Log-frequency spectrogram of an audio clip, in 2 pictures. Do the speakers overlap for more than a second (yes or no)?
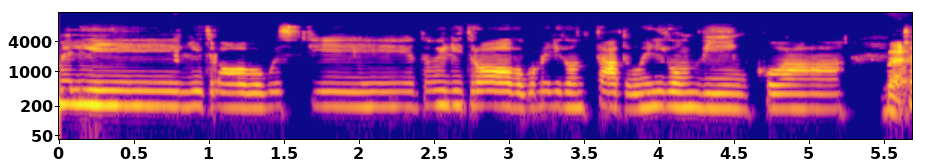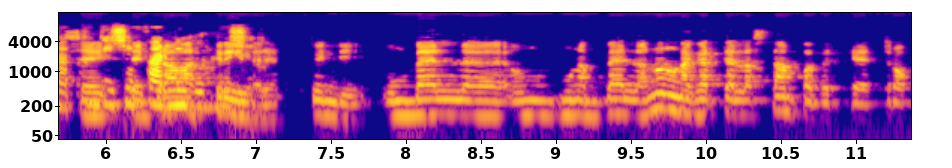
yes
